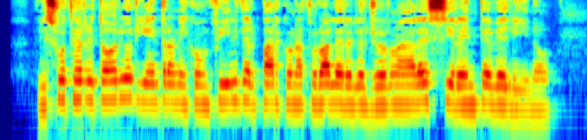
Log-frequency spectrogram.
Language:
Italian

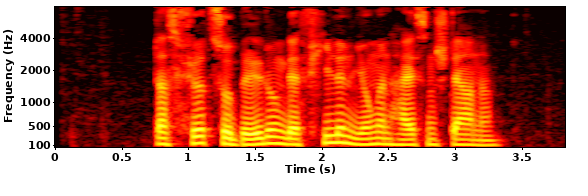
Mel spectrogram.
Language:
German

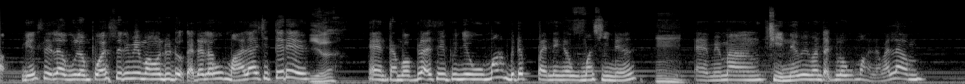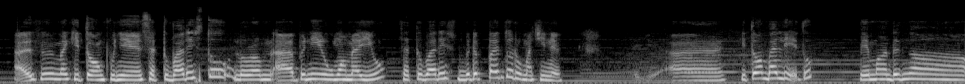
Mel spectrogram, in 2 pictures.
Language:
Malay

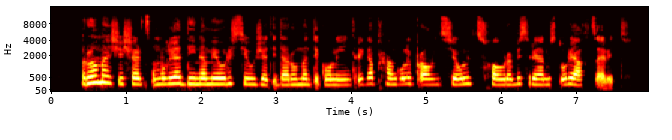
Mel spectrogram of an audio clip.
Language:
Georgian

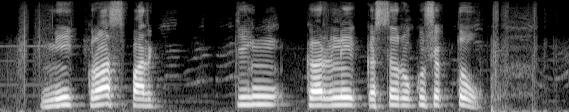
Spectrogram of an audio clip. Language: Marathi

